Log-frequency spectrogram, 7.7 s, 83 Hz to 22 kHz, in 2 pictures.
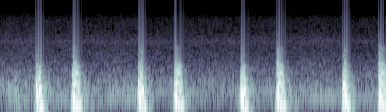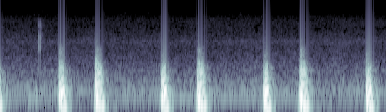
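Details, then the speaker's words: Accentuated second heart sound: regular paired heart sounds near 60/min, S2 much louder than S1 with a ringing quality. "لكن إذا كان الانتنسيتي of the second sound أعلى كتير من الفيرست بيكون accentuated، وخاصة إذا كان له رنة زي المثال الآتي."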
